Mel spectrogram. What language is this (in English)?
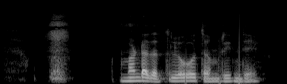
Pashto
